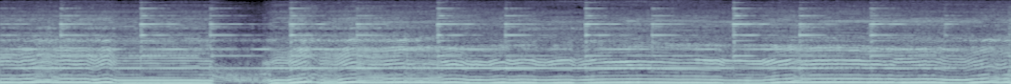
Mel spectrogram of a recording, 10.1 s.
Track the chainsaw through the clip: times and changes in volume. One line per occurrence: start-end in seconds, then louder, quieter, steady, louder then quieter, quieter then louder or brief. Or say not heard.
0.0-10.0 steady.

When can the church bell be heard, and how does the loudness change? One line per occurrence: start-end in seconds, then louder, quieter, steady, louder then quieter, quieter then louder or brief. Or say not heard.
0.0-9.7 steady.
